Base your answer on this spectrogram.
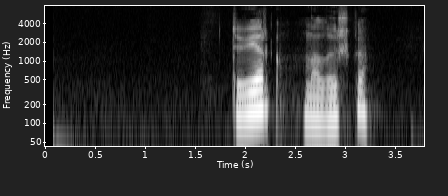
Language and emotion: Russian, neutral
